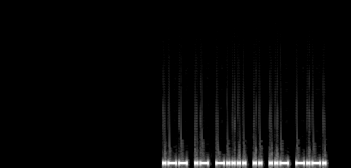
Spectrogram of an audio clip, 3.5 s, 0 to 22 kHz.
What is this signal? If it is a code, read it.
Morse code, heard as a keyed tone, about 44 wpm, 700 Hz. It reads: WA6IUC
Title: USA Call Signs - 6 Characters - 45wpm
